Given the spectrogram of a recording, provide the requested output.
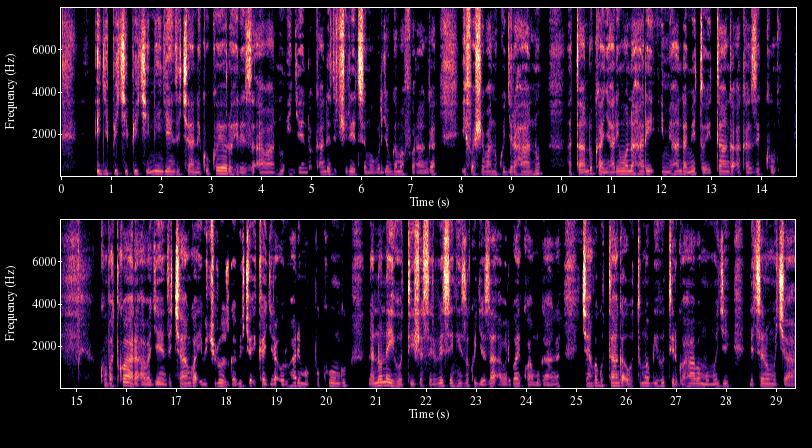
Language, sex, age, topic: Kinyarwanda, male, 18-24, education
